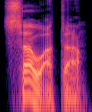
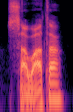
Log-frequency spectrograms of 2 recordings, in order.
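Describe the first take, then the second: First: Playful. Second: Said in the usual way. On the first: Acted. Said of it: "z figlarnym uśmieszkiem".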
